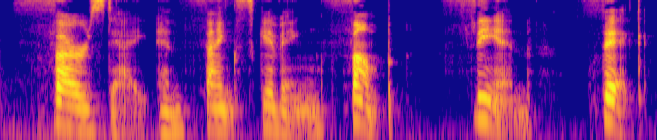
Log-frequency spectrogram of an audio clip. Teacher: when you make that soft TH sound, your voice turns off. You don't feel the vibration of your voice box.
